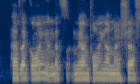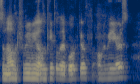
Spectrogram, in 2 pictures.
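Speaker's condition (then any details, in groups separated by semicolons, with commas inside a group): ALS; on drug, stronger bite, speaks better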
